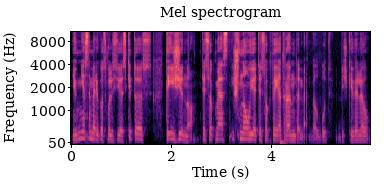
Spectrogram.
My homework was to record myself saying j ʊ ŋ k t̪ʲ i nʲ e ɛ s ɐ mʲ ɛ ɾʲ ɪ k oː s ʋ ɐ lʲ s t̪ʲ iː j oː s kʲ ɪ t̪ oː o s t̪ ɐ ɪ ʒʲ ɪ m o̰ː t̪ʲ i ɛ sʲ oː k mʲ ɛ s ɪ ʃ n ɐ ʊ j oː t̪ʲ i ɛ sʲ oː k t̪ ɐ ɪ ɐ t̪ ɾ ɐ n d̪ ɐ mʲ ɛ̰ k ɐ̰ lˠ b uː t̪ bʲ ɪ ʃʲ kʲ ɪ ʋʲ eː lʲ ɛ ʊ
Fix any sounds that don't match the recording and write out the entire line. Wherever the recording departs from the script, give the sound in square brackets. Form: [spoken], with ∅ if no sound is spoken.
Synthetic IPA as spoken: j ʊ ŋ k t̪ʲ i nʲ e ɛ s ɐ mʲ ɛ ɾʲ ɪ k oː s ʋ ɐ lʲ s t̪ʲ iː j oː s kʲ ɪ t̪ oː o s t̪ ɐ ɪ ʒʲ ɪ [n] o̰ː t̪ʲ i ɛ sʲ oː k mʲ ɛ s ɪ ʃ n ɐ ʊ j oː t̪ʲ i ɛ sʲ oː k t̪ ɐ ɪ ɐ t̪ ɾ ɐ n d̪ ɐ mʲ ɛ̰ [ɡ] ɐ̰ lˠ b uː t̪ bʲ ɪ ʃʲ kʲ ɪ ʋʲ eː lʲ ɛ ʊ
